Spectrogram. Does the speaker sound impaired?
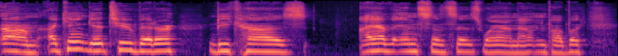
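Yes: cerebral palsy; spastic quadriplegic, all four limbs impaired, oxygen lack at birth, motor brain area damaged, diagnosed age 3; age 26, 23 years since diagnosis, lot of muscle tension, spasms, full sensation.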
